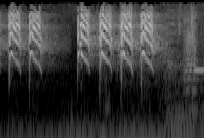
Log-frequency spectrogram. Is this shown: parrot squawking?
yes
